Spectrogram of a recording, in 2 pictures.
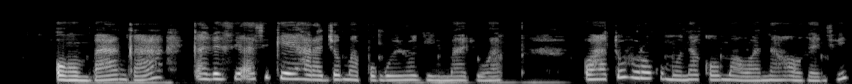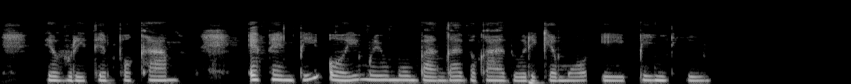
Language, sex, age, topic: Oshiwambo, male, 25-35, finance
